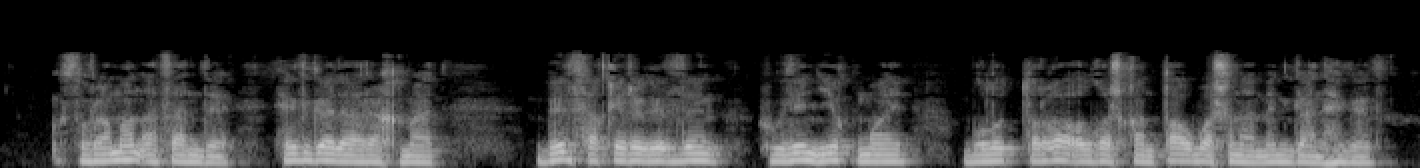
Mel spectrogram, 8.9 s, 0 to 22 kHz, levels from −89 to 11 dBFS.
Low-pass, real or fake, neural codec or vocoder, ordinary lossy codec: 7.2 kHz; real; none; MP3, 32 kbps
